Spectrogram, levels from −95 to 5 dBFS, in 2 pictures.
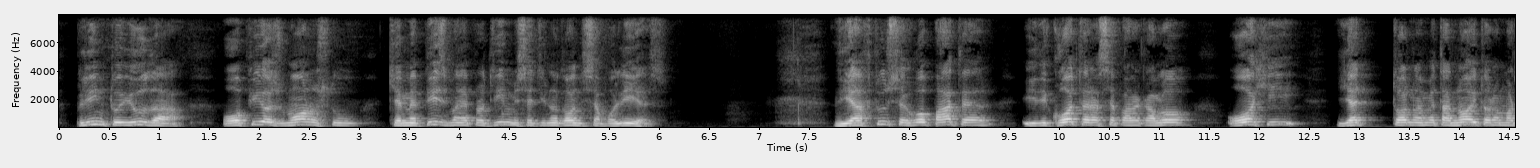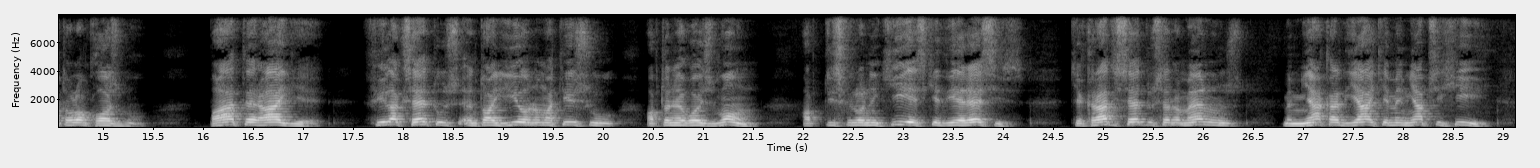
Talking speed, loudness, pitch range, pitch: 115 wpm, -20 LUFS, 160-190 Hz, 175 Hz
